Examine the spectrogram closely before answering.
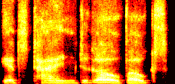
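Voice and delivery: high, slow, loud alarm call; shouted warning, drawn out; urgent shout. Real, not acted. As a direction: sound the alarm to the viewers. Urgent call to buy now.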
